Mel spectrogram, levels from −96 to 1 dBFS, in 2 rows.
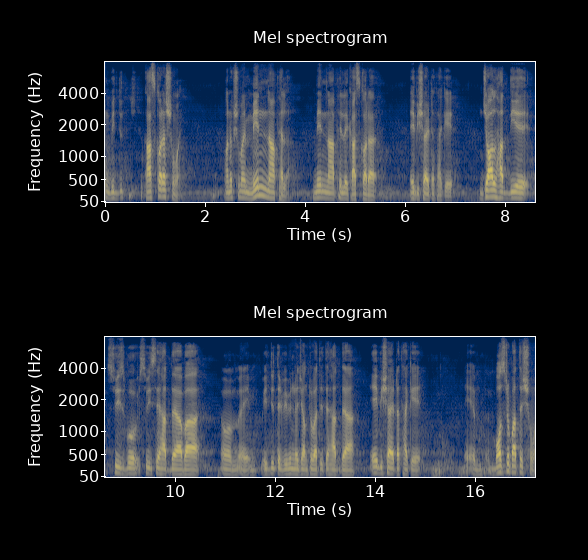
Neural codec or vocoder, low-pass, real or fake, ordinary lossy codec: codec, 16 kHz, 4 kbps, X-Codec, WavLM features, trained on Multilingual LibriSpeech; none; fake; none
